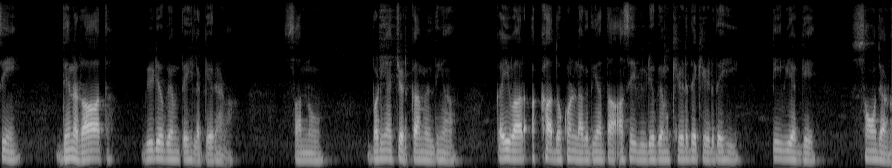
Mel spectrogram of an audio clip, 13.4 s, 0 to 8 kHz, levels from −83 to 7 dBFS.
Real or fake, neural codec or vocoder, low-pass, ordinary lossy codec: real; none; none; none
